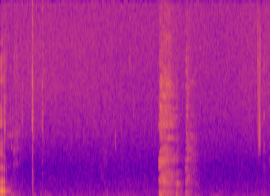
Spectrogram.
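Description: A single short cough about halfway through, against quiet room tone, with a couple of faint clicks.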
